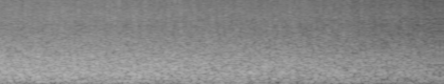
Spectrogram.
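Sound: rain falling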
